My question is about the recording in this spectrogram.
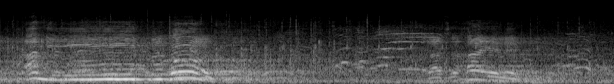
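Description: Men's voices calling out: a loud, drawn-out call in the first two seconds, then scattered shorter shouts from around the ground.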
